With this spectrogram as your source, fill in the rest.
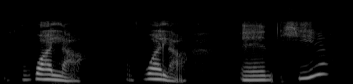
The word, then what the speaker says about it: voilà: When the accent grave is on the A, it's the pronunciation doesn't change. You still pronounce A. A. Voilà.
